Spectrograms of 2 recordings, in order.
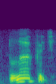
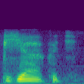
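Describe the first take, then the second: First: The L sound is pronounced clearly. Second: The L sound is replaced by a soft glide. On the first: "Вместо «плакать»" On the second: "Он не выговаривал букву «Эль»"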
